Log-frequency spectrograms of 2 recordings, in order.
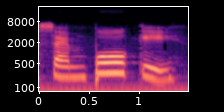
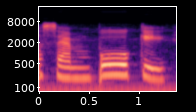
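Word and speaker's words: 扇風機: lagi yang kipas itu bahasa Jepangnya Sempu Ki tulisannya senpuuki Tapi bacanya Sempu Ki cenderung ke m ya Sempu Ki Hai baik berikutnya kita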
